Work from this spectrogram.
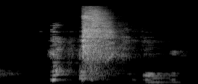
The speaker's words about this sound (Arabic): يرحمك الله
